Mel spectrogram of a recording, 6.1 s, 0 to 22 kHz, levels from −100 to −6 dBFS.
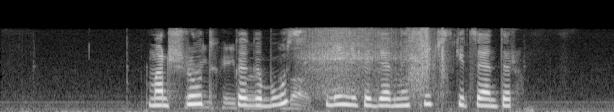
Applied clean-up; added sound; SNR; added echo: none; Sawing + Tearing; 13 dB; none.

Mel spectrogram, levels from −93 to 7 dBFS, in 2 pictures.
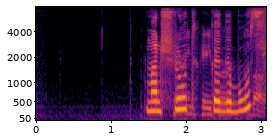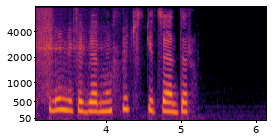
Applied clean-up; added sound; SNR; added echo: neural mask model RNNoise.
